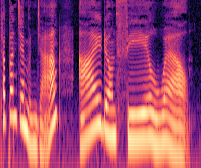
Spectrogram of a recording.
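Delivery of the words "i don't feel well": very slow, careful model reading. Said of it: "제가 느린 속도로 발음하는".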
